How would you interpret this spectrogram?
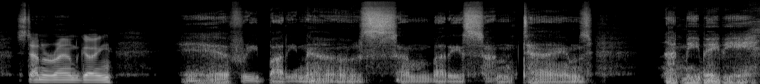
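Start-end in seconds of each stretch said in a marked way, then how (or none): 1.8-7.6 very deep, slow, rough, muttered drawl. Showing off voice-acting shenanigans, a half decent Caleb from Blood impression. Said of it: "a half decent uh, impression of Caleb from Blood".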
